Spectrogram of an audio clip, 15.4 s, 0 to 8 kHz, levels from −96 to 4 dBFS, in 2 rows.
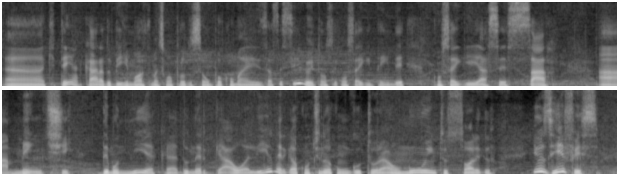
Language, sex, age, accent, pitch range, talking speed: Portuguese, male, 20-39, Brazilian, 110-180 Hz, 150 wpm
